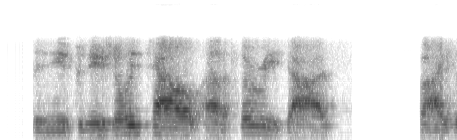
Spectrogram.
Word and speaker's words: Thurisaz: This one is actually spelled T H U R I S A Z. But it is pronounced thurizaz. Thurizaz.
